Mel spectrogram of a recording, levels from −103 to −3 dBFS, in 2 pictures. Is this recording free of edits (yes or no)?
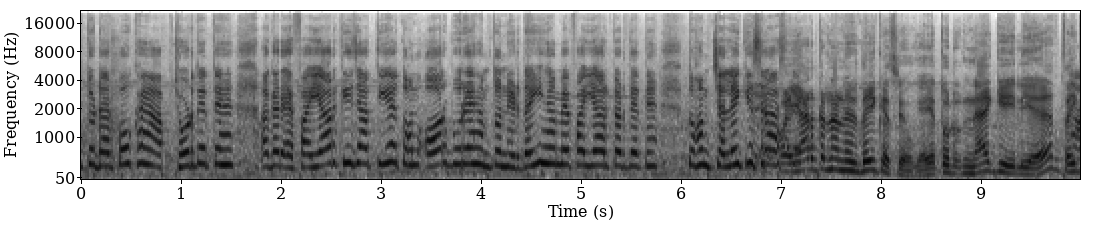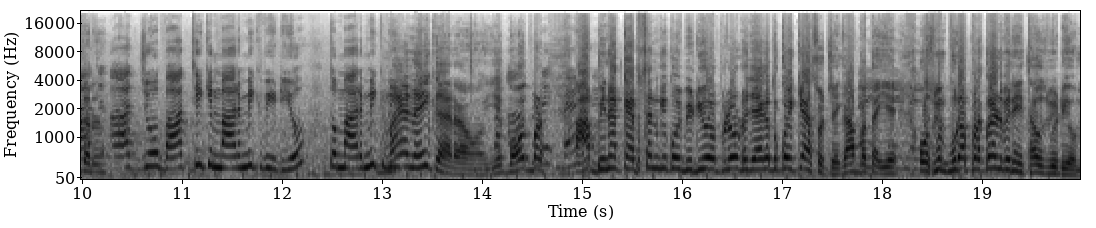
yes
